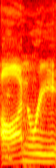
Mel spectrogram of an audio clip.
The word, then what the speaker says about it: Henri: And Henri is how it's pronounced. Yes. I've actually been called Henri before.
